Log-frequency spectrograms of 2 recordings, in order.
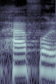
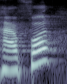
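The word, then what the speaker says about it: heifer: ए है क्या है ई आई का उच्चारण ए ए तो इस तरीके से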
